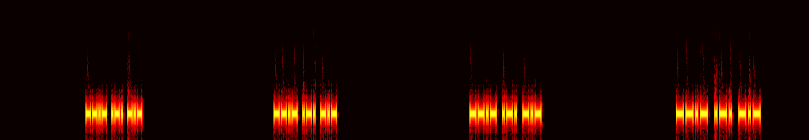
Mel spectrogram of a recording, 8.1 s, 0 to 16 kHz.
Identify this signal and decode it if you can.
Morse code, heard as a keyed tone, about 64 wpm, 700 Hz. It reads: QRK QRK QRK QRK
